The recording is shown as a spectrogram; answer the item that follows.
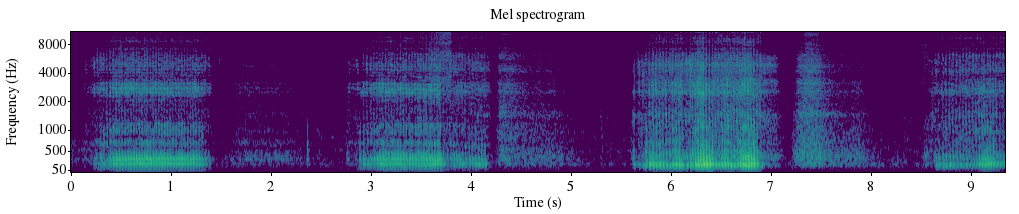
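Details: A dog named Dezi snores through the night, heard every night indoors; deep, rasping snores come in long bursts roughly every three seconds, with quiet breathing gaps between them.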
